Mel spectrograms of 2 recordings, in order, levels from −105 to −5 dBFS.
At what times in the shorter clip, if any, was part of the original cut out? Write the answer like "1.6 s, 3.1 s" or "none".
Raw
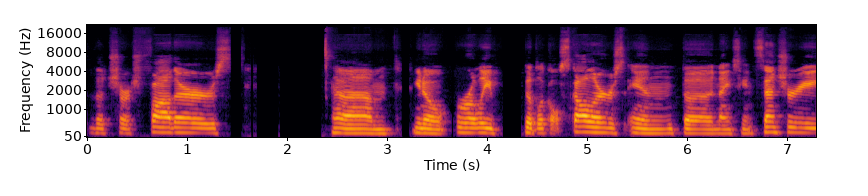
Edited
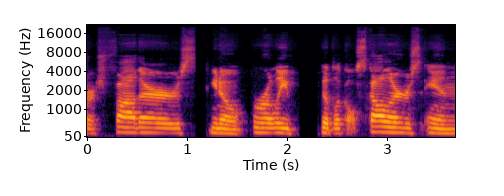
1.1 s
